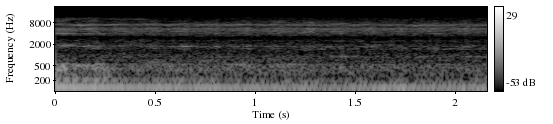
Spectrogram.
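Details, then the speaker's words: 2005 Mini Cooper S (R53) auction car that had been sitting: a steady high-pitched screech over the low idle right after starting. Owner suspects the tensioner pulley; the noise seems to come from the engine front but is on one side. Belt squeal. "I haven't diagnosed that yet um it's very possible that that's that tensioner pulley screaming like that I'd imagine I don't know it's crazy cuz it sounds like it's coming from the front of the engine but it's obviously on this side somewhere"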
